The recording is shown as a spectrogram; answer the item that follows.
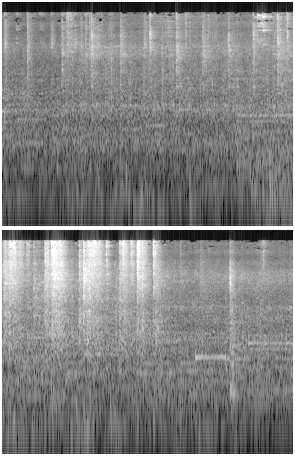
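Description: Empty wire shopping cart being pushed over a concrete floor, its wheels and metal basket rattling steadily, with louder clattering from about halfway through.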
